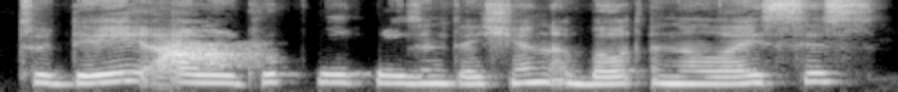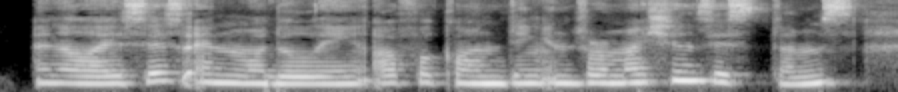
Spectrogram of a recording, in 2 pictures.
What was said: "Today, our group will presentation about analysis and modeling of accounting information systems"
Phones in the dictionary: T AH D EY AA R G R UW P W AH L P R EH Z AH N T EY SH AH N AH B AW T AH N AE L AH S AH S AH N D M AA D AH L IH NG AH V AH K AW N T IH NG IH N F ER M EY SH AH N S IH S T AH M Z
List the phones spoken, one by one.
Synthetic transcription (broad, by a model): T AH D EY AA L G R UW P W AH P R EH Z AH N T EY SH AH N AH B AW T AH N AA L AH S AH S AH N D M AA D AH L IH NG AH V AH K AW N T IH NG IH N F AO M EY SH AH N S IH S T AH M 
